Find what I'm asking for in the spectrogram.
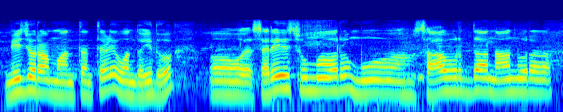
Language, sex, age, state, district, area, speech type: Kannada, male, 18-30, Karnataka, Bellary, rural, spontaneous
